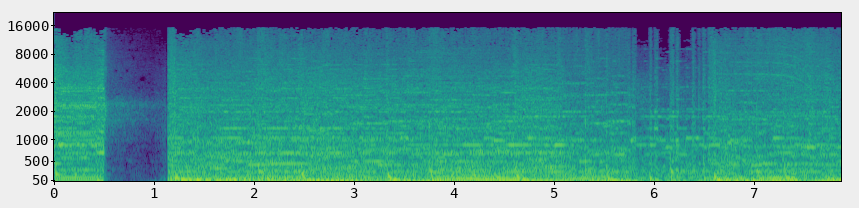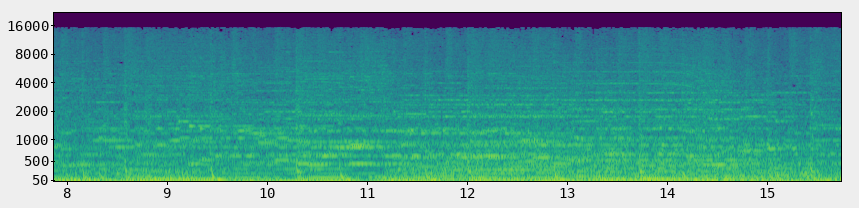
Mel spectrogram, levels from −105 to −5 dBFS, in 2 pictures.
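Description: A time-stretched section runs from 5.13 to 7.19 s: the sound suddenly plays twice as fast but keeps its pitch, turning rushed, likely from software dropping short pieces.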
